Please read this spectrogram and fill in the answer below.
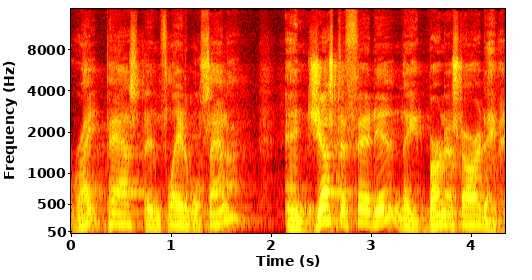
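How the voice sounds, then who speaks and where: In a strong Alabama accent, the speaker moves at a moderate pace with very wide pitch swings, and audible room echo surrounds the voice. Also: man, fairly high pitch for a man. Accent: thick Southern Alabama. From Alabama, Florence. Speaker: lawyer, amateur comedian. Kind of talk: stand-up. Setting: stage with audience.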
